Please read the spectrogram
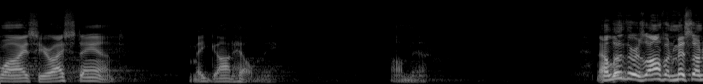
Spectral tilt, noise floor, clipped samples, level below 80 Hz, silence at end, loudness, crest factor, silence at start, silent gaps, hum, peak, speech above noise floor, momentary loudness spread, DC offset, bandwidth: -4 dB/octave; -76 dBFS; under 0.1%; -86 dBFS; 0 s; -28 LUFS; 22 dB; 0 s; none; none; -10 dBFS; 47 dB; 24 LU; under 0.1%; 15.5 kHz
